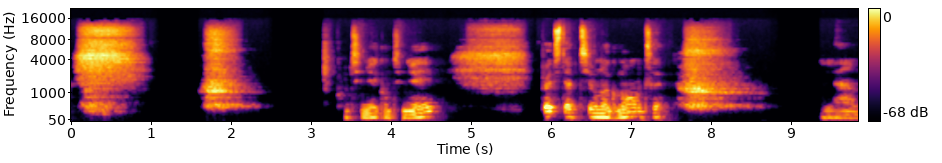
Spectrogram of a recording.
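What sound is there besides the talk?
deep breathing during a breathing exercise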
